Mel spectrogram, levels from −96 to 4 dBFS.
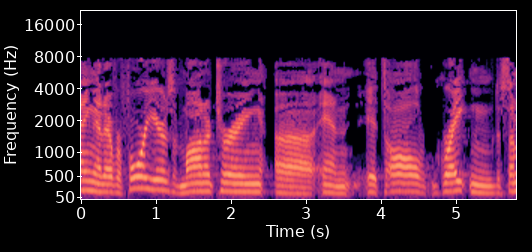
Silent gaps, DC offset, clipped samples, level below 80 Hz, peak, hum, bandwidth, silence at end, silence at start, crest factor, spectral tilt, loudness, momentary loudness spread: none; under 0.1%; under 0.1%; -62 dBFS; -4 dBFS; none; 8 kHz; 0 s; 0 s; 16 dB; -3.5 dB/octave; -20 LUFS; 7 LU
